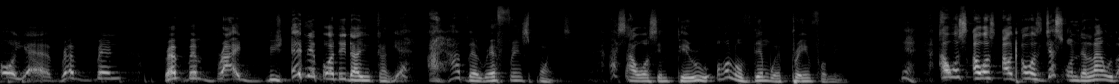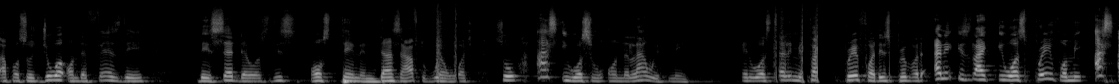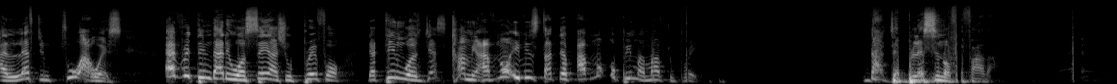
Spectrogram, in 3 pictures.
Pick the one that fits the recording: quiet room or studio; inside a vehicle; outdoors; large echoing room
large echoing room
